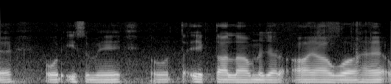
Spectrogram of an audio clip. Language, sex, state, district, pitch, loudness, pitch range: Hindi, male, Uttar Pradesh, Shamli, 110 Hz, -16 LUFS, 105-110 Hz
